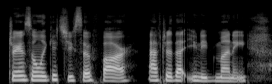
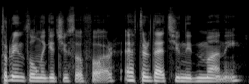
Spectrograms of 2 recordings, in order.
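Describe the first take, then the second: First: It is spoken in a plain, unaccented voice. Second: It is spoken in a put-on Russian accent.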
